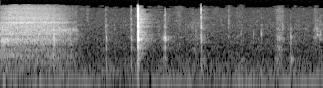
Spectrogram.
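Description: Fingernails scraping and picking at a hard clear plastic trading-card case while trying to pry it open: a brief rustling scrape, then a few small sharp clicks.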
